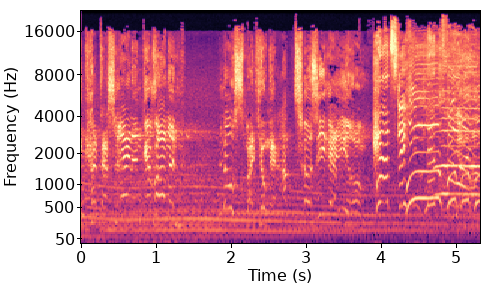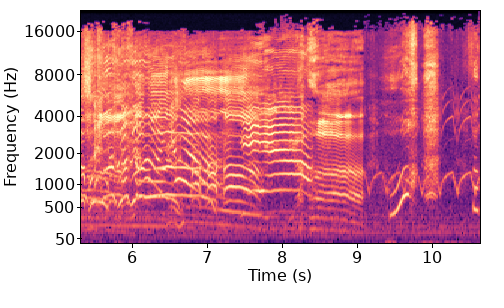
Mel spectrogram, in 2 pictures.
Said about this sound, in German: kommt das Polizeiauto denn plötzlich her? Was ist passiert? Das fährt ja kreuz und quer über die Rennstrecke.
